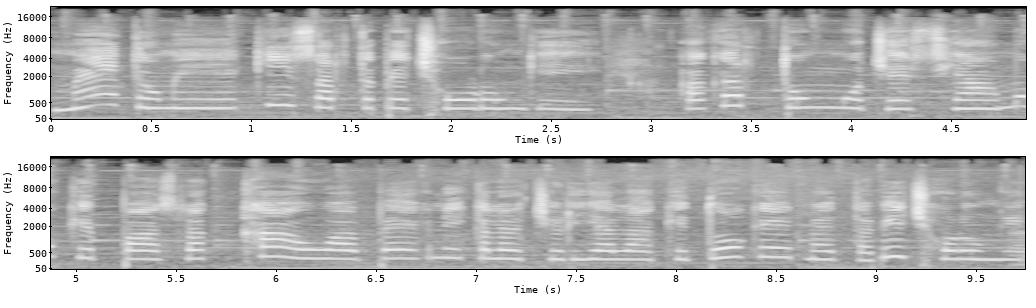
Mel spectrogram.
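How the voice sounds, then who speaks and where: A cartoonish character voice, high-pitched and very slow, with clear music in the background. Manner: cackling, menacing.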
